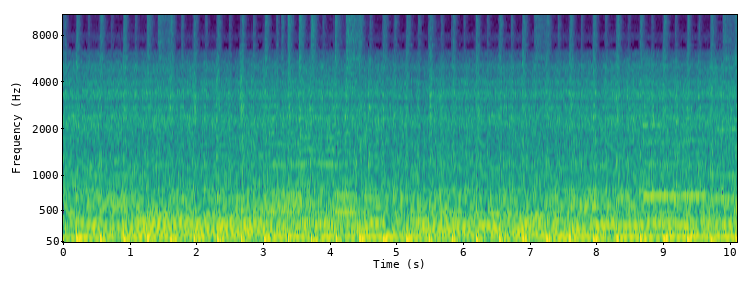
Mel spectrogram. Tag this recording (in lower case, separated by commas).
music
